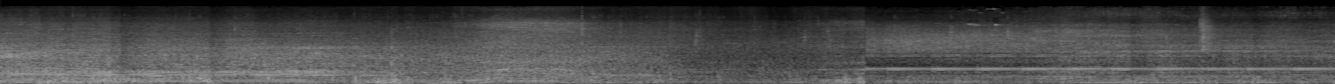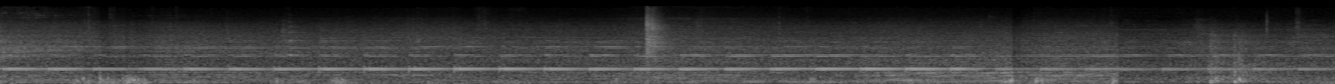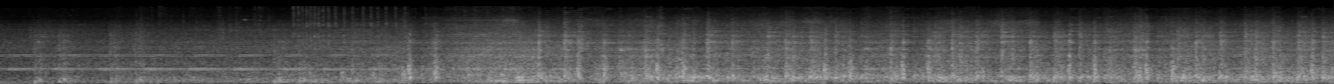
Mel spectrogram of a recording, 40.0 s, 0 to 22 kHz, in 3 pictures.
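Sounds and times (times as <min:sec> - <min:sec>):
street traffic: 0:00.0 - 0:40.0
wind noise: 0:00.1 - 0:05.1, 0:07.9 - 0:10.3, 0:14.0 - 0:15.0.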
